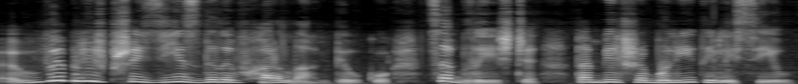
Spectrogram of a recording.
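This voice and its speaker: A man's voice: high-pitched, sing-song, normal speed, a bit bright, no room sound, voice pushed up, full character voice. Man doing an irritable, bossy older man. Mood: insistent.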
